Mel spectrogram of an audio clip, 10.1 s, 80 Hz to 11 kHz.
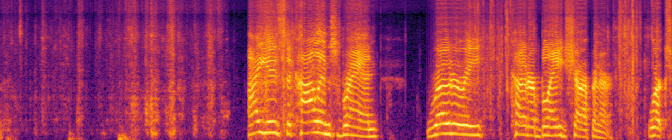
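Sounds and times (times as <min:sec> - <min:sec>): small objects being handled: 0:00.0 - 0:05.2, 0:06.9 - 0:08.0, 0:08.9 - 0:10.0.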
